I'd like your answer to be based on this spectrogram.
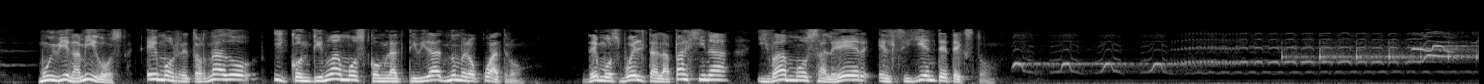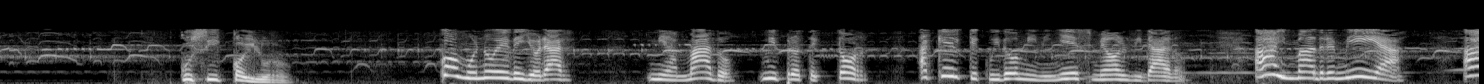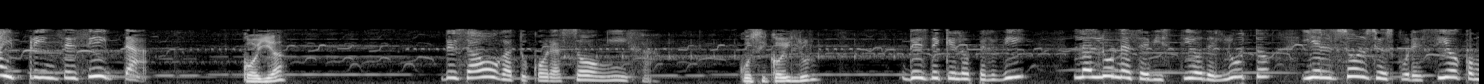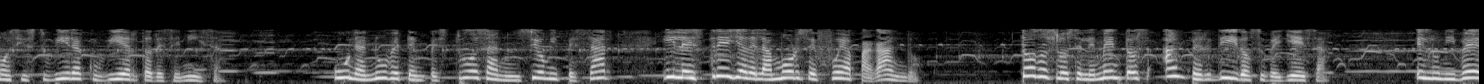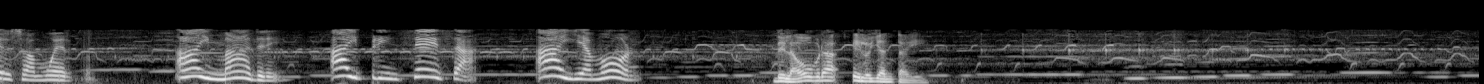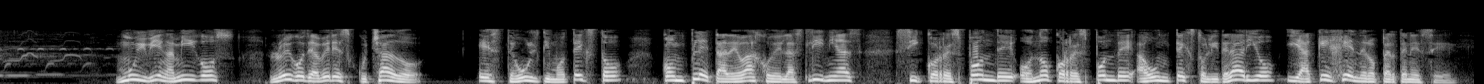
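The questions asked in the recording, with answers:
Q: completa debajo de las líneas si corresponde o no corresponde a un texto literario y a qué género pertenece.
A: Texto literario, género dramático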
